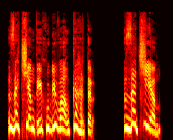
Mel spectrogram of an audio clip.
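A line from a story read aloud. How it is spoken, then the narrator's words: Sobbing shout. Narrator (Russian): крикнула Лили, не сдержав рыданий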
